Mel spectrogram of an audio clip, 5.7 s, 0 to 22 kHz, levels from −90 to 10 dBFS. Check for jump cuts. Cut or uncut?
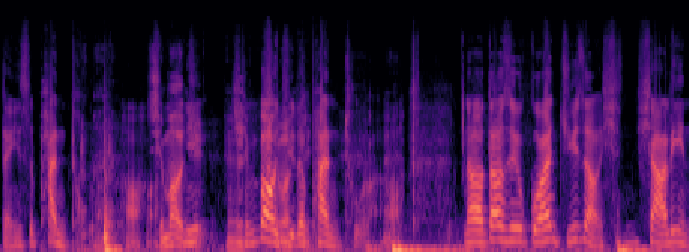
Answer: cut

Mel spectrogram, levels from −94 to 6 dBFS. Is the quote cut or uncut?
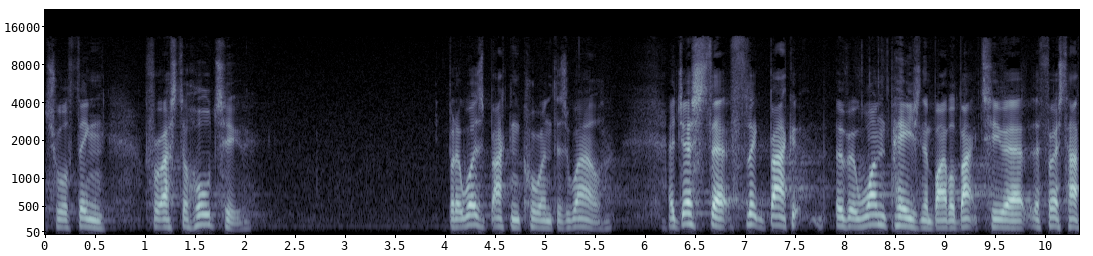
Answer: uncut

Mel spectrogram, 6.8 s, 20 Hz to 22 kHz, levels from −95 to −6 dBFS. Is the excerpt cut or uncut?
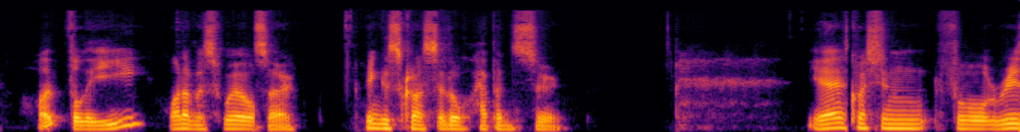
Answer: cut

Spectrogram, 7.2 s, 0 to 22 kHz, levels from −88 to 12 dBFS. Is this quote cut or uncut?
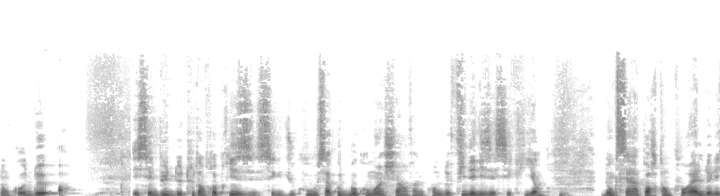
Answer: cut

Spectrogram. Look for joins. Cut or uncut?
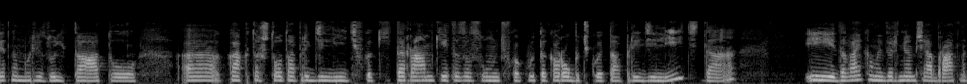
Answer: cut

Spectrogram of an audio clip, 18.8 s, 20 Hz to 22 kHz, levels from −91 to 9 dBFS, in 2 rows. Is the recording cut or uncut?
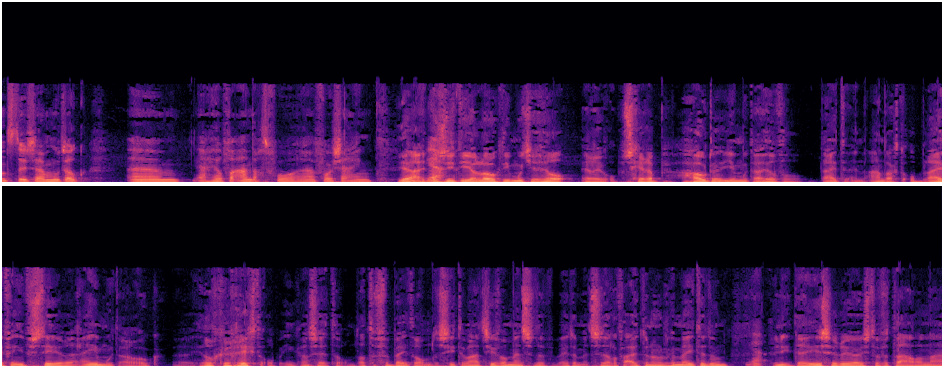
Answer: uncut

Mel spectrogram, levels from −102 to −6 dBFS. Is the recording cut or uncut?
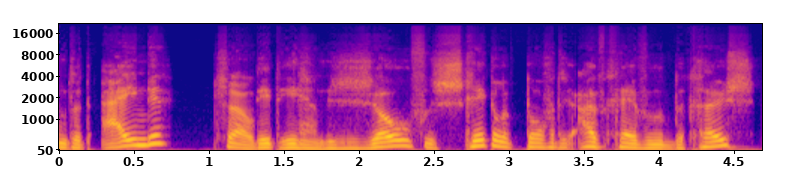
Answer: cut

